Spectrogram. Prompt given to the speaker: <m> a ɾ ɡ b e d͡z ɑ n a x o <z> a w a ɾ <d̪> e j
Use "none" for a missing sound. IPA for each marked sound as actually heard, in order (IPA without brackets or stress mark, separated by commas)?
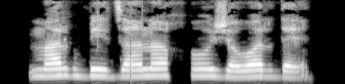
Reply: m, ʒ, d̪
